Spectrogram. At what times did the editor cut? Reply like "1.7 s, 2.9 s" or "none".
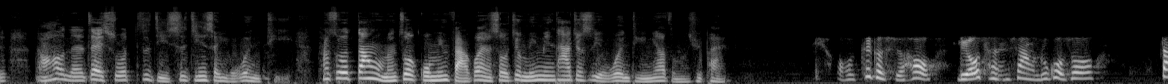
none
